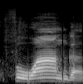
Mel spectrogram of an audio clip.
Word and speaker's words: Fuaga: Yeah, the way they pronounce it is fuanga. Like it has an N in it.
